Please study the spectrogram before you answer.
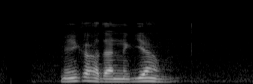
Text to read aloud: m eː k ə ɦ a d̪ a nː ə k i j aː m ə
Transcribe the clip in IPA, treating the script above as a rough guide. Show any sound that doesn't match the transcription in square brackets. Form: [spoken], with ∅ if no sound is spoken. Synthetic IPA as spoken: m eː k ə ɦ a d̪ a nː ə [ɡ] i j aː m ə

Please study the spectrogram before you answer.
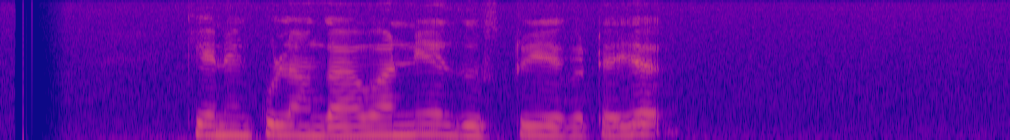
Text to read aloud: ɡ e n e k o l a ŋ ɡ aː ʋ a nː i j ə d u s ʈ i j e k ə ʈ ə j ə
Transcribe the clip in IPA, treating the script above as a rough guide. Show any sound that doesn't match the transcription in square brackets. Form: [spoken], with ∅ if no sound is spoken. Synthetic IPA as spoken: [k] e n e k [u] l a ŋ ɡ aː ʋ a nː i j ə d u s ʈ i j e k ə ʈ ə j ə

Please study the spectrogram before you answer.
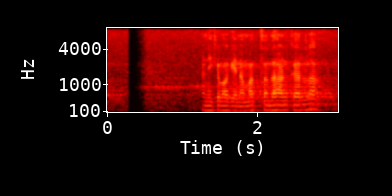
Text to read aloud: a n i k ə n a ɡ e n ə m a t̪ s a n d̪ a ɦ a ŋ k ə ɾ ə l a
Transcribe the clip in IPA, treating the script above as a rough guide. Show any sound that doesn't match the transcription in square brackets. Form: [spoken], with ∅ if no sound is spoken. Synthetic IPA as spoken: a n i k ə [m] a ɡ e n [a] m a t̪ s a n d̪ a ɦ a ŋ k ə ɾ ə l a

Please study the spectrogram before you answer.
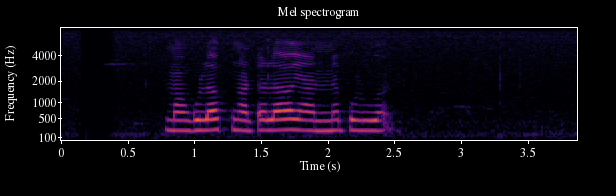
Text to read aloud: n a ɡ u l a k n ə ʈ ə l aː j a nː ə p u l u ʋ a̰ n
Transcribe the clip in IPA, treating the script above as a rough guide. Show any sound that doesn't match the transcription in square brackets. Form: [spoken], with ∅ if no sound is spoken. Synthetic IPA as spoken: [m] a ɡ u l a k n [a] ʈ ə l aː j a nː ə p u l u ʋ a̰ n

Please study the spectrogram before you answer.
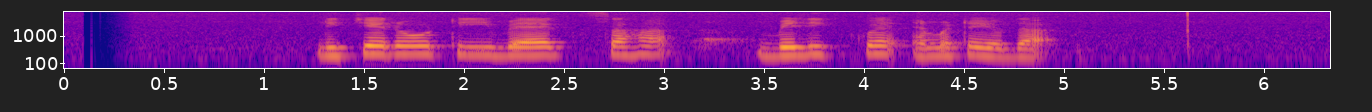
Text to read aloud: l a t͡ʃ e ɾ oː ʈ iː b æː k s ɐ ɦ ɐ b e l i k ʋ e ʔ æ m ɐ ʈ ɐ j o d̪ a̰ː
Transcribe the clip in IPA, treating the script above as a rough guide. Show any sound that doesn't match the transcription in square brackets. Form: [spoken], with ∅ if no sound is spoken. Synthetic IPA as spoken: l [i] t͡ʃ e ɾ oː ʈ iː b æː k s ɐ ɦ ɐ b e l i k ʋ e ʔ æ m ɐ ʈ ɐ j o d̪ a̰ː

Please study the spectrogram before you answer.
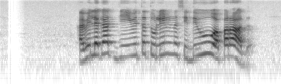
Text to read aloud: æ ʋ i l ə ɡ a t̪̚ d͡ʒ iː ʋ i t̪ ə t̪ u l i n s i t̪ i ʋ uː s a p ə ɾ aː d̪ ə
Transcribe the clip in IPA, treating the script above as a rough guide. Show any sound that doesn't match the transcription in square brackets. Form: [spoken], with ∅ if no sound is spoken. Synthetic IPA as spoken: æ ʋ i l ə ɡ a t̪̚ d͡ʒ iː ʋ i t̪ ə t̪ u l i n s i [d̪] i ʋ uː [∅] a p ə ɾ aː d̪ ə

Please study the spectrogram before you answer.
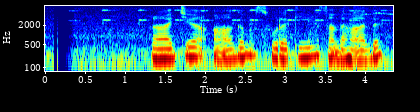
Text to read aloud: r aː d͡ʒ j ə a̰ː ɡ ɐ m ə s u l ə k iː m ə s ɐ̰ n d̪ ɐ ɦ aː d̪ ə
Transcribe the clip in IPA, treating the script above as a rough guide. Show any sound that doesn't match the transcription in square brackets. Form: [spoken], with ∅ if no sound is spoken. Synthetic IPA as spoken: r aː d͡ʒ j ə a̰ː ɡ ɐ m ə s u [ɾ] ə k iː m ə s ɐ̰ n d̪ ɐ ɦ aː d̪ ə

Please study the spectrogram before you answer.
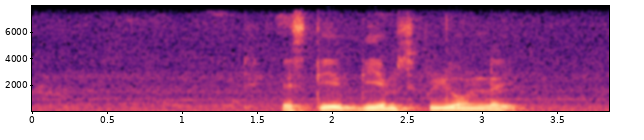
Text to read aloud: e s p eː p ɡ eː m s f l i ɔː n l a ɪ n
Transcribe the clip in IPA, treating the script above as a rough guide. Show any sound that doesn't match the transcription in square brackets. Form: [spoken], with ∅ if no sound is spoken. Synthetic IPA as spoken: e s [k] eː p ɡ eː m s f [ɾ] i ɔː n l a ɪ n

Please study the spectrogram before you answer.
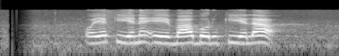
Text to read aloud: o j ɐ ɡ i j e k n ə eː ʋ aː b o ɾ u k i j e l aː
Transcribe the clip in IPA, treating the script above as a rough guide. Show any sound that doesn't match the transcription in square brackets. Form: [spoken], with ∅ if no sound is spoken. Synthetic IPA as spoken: o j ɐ [k] i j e [∅] n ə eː ʋ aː b o ɾ u k i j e l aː

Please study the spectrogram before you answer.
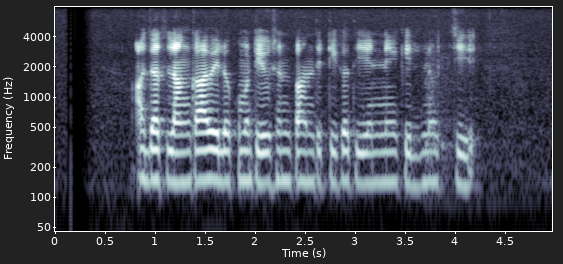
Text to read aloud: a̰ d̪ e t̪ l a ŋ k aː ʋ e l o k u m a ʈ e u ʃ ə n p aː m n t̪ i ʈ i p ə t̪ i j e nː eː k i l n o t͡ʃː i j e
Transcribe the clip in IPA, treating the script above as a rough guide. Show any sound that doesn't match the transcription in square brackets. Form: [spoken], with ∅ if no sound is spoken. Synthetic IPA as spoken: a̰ d̪ [a] t̪ l a ŋ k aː ʋ e l o k u m [ə] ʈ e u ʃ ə n p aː [∅] n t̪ i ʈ i [k] ə t̪ i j e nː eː k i l n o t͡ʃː i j e

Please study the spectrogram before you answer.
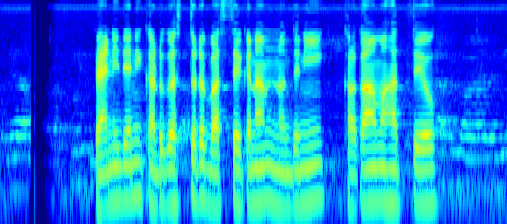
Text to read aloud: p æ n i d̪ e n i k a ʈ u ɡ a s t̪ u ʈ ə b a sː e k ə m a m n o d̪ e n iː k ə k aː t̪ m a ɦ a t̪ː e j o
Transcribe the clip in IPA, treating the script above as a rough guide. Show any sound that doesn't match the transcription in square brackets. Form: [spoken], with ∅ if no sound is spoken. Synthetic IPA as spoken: p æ n i d̪ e n i k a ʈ u ɡ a s t̪ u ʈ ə b a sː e k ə [n] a m n o d̪ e n iː k [a] k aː [∅] m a ɦ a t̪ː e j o

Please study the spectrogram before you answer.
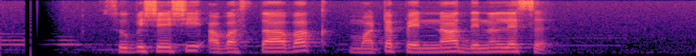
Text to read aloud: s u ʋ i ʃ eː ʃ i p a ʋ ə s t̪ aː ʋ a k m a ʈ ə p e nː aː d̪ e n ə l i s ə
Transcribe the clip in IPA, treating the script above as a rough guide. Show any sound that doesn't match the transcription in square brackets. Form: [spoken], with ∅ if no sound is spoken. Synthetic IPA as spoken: s u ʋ i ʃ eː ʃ i [ʔ] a ʋ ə s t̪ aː ʋ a k m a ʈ ə p e nː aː d̪ e n ə l [e] s ə

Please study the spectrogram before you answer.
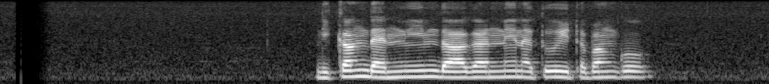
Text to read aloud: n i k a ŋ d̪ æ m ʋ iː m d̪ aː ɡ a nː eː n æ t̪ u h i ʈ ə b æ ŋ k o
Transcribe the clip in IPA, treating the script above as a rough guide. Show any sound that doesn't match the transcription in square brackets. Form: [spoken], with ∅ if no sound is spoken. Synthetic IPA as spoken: n i k a ŋ d̪ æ [n] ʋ iː m d̪ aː ɡ a nː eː n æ t̪ u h i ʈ ə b [a] ŋ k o

